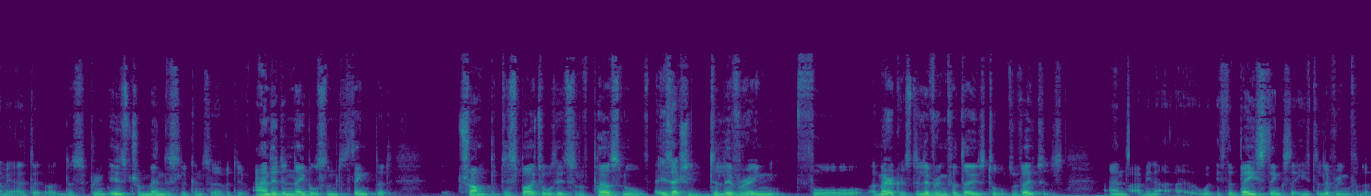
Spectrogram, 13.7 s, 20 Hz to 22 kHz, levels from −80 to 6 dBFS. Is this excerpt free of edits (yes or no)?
no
